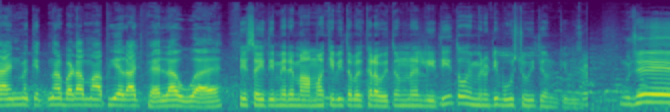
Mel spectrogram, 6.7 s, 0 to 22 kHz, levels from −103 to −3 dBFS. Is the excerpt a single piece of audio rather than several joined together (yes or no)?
no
